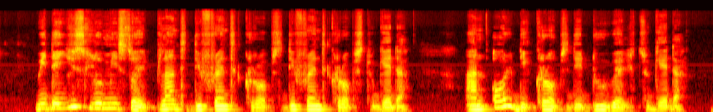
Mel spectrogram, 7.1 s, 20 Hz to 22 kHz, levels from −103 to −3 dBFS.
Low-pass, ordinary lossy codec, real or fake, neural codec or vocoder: 14.4 kHz; none; real; none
